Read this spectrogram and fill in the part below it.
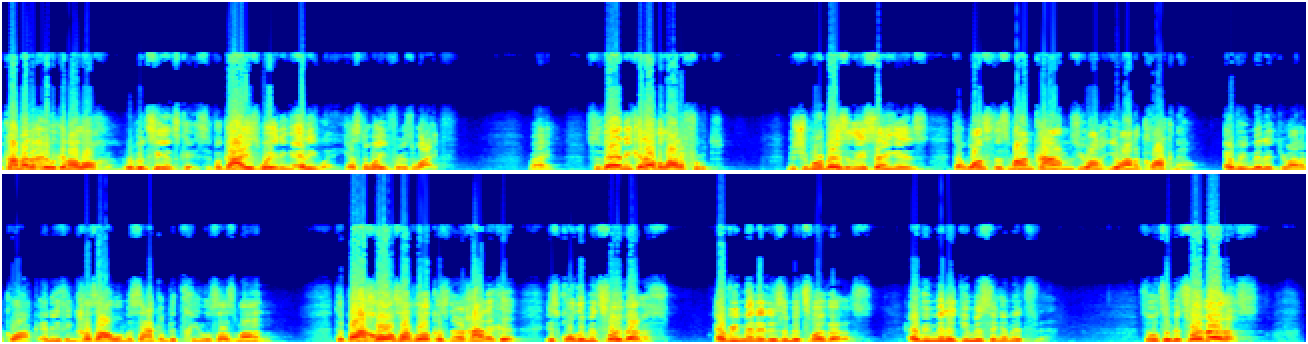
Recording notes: Shiur recorded in Yeshivas Ohr Reuven, Monsey, NY.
